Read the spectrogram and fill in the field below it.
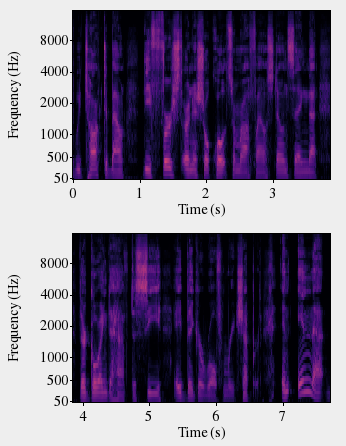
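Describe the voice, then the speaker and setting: A man's voice: mid-range voice, darkish tone, no room sound, studio quality. A man hosting a sports channel, talking through team news in a chatty, opinionated way that speeds up in bursts. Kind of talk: casual sports commentary vlog.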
